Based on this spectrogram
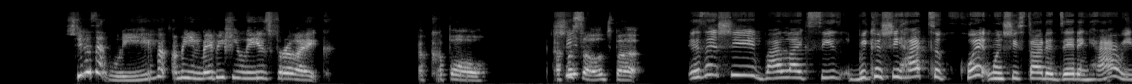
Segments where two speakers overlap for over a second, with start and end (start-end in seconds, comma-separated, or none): none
